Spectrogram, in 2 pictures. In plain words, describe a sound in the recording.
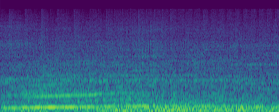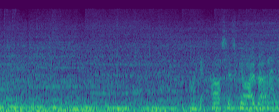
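A motorcycle engine roars steadily at high speed, close by.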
